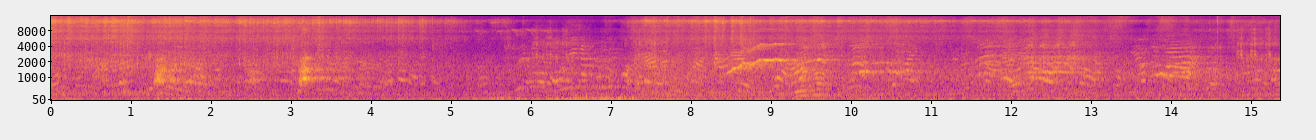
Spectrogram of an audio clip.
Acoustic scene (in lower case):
park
